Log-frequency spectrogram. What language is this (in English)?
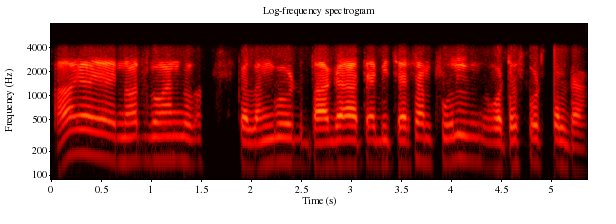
Konkani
